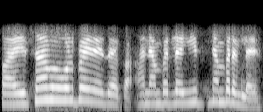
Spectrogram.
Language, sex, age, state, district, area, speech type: Malayalam, female, 45-60, Kerala, Alappuzha, urban, conversation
